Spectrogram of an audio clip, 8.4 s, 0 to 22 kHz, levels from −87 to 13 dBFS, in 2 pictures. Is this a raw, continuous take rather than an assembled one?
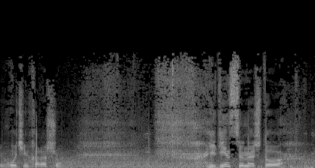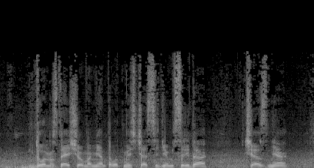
yes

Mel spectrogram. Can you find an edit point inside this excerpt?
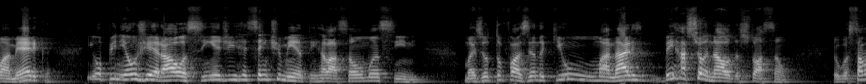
no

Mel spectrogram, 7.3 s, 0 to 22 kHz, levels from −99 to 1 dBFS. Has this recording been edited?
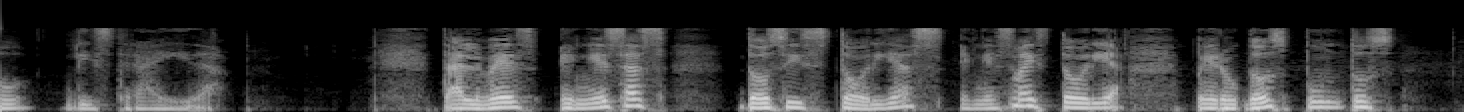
yes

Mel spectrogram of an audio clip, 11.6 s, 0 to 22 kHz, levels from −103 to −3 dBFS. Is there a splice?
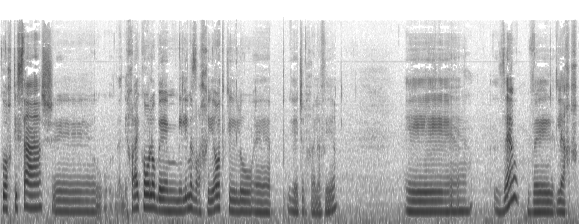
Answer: yes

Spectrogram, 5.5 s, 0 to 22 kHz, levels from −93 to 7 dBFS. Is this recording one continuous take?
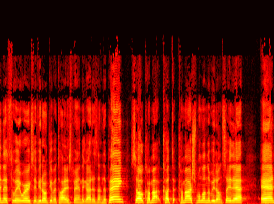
no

